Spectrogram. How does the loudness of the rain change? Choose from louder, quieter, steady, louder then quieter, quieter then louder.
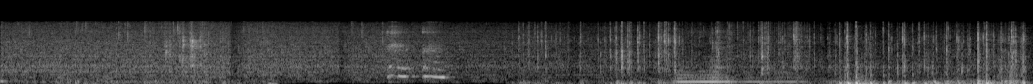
quieter.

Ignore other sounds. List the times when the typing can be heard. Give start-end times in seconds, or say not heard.
0.1-2.8, 5.0-10.2.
